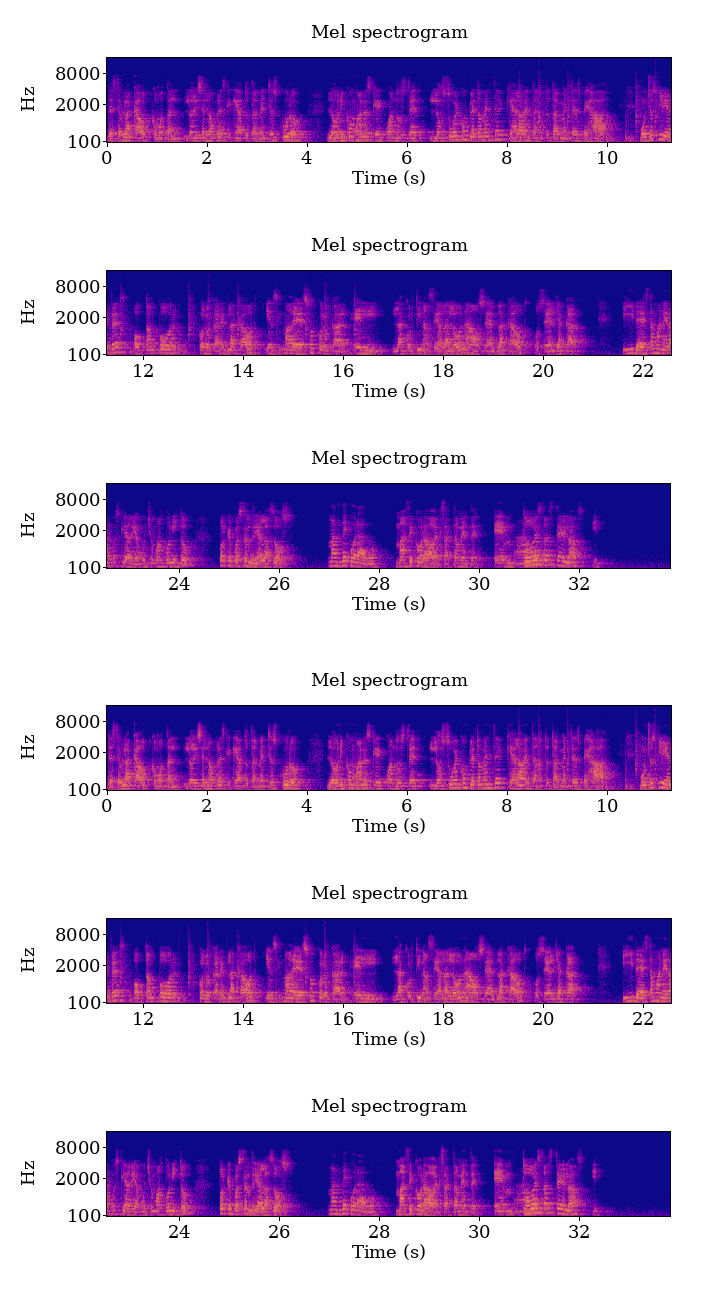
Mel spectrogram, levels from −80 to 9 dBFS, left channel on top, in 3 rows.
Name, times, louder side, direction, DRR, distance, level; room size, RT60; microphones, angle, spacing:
voice 1, 0.0-3.8 4.1-10.0 10.4-12.7 13.1-14.2 14.5-16.7 17.0-20.7 21.1-21.3 21.6-24.5 24.8-26.2 28.3-30.0 30.3-32.4, right 2 dB, 60° right, 1.6 m, -26 dB
sound 1, 7.1-7.3 7.6-9.7 10.0-12.0 12.3-14.4 14.7-16.4, equal, 30° right, 1.8 m, -42 dB
voice 2, 25.3-25.6 27.0-28.1 30.7-31.5, left 2 dB, 15° left, 0.5 m, -27 dB
10.5 x 4.7 x 6.2 m
head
